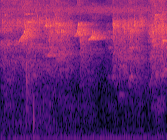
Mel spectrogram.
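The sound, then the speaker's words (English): Many wild welcome swallows nesting in a house twitter, chatter and sing loudly in a steady stream of high, rapid chirps that overlap without pause, with a faint low hum underneath and no voices. “I find it really, really interesting that all the birds, so I have wild welcome swallows nesting in my house, and they've all, just so many of them, have suddenly come in and are singing really loudly.”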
